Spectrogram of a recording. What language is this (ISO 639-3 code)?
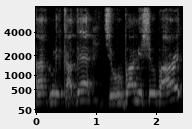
heb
